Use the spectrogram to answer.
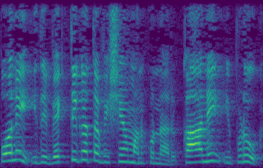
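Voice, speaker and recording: A woman's voice: high voice, animated, racing, fairly bright tone. A woman working as a TV host and journalist, putting news questions and commentary to a guest.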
